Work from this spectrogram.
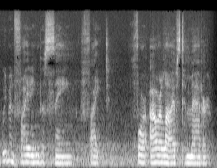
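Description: A woman gives serious interview commentary in a lowish voice. She speaks very slowly and emphatically, with clear background noise around her. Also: level tone. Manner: deliberate, emphatic. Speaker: opera librettist, interviewee.

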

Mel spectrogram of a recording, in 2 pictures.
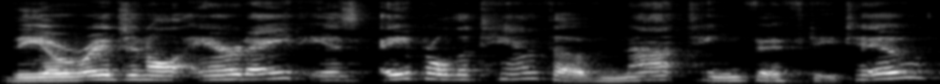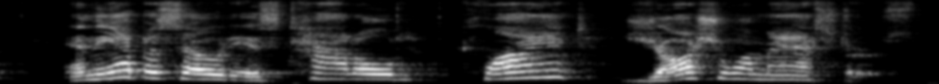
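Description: A man's voice: high voice, expressive, measured pace. A man hosting a podcast, giving introductions and listener notes in an informal, plainspoken way. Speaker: podcast host.

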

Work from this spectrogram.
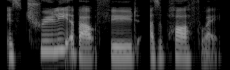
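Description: A woman's voice: fairly low pitch, lively intonation, moderate pace, fairly bright tone, smooth, no room sound, studio quality. A woman hosting a podcast, reading scripted introductions and narration. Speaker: podcast host.

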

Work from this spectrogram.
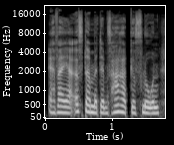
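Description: A woman playing a young podcast host who explains crime cases to friends in a clear, patient, conversational way. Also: medium pitch, steady tone, fast, a little mellow, dry recording, clean studio sound, close to an everyday voice. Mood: explanatory, engaged.

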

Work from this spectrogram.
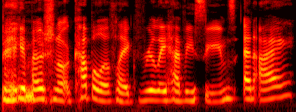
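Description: A woman hosting a casual conversational interview, animated and self-deprecating, often laughing as she talks. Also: a little high, fast talker, no echo, studio quality. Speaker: podcast host and audio drama creator.

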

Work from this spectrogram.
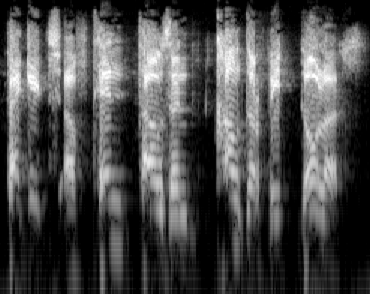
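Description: An actor playing a proud, menacing rebel army colonel in a 1970s radio drama, speaking formally and deliberately with threat. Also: male voice, on the high side, pushed and bright. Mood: bitter anger. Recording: muffled old radio broadcast recording.

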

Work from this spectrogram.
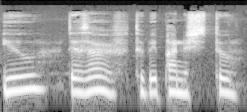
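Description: A woman's voice: medium pitch, fairly even intonation, measured pace, warm tone, close to an everyday voice. An actress playing a guilt-ridden, vengeful woman who speaks tersely and without repentance in an audio drama. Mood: grim, resigned.

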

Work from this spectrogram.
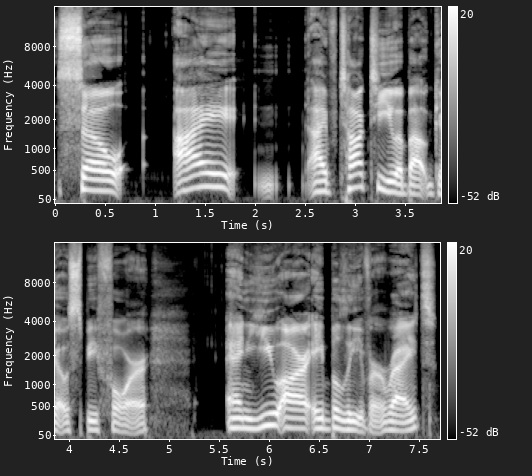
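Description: A man from Michigan hosting a podcast in an animated, campy and chatty way, close to the mic. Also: medium pitch, slow, dry recording. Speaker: podcast host. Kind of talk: casual podcast chat.

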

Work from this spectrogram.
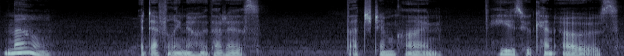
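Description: A woman's voice: extremely low pitch, big pitch swings, measured pace, creaky, slight background noise, heavily acted. An actress playing a sly, cocky young woman poker hustler who narrates her con in a wry, confiding way in an audio drama. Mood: playful. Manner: wry, confiding, self-assured. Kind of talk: first-person audio drama narration and dialogue.

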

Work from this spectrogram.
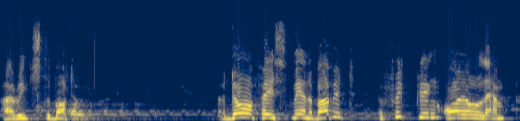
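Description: An actor playing an earnest, upright doctor who narrates in a dramatic, measured way in a 1940s-style radio drama. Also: male voice, sits high, expressive, a little hiss or hum. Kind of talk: 1940s radio acting, first-person narration. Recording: dull vintage radio recording.

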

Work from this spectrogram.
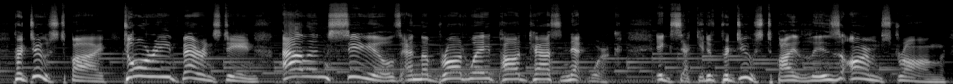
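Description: A man's voice: sits high, bright, forceful tone, full character voice. A man playing a mock-grandiose, tongue-in-cheek narrator of an audio soap opera, delivering scripted narration theatrically. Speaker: narrator reading recap and credits.

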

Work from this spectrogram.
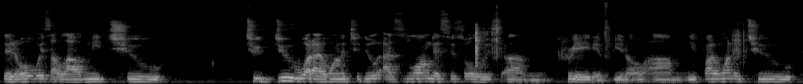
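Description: Podcast guest: man, forties, from Mexico, mid-pitched voice, conversational entrepreneur. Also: level tone, unhurried, slight background noise. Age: 40s.

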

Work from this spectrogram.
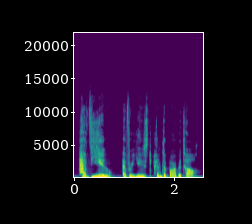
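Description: A woman's voice: very deep voice, animated, moderate pace, exaggerated voice. An actress playing a cool female police detective, dry and accusatory as she questions a suspect. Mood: probing, accusatory. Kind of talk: audio drama interrogation.

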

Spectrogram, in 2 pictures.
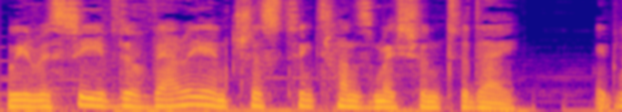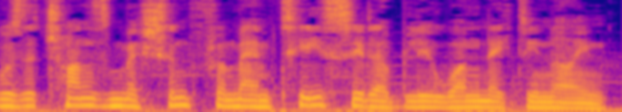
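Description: An actor playing a controlling artificial intelligence in a science-fiction audio drama, speaking deliberately with polite, sardonic menace. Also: male voice, mid-range voice, husky, soft background music, lightly acted. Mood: coldly menacing.

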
